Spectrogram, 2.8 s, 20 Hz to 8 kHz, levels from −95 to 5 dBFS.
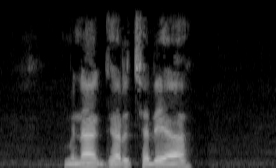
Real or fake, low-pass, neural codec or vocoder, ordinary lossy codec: real; 7.2 kHz; none; Opus, 64 kbps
